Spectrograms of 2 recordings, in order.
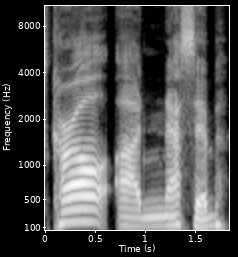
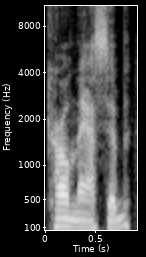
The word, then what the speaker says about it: Nassib: The guy's name is Carl Nassib, I believe is how you pronounce it. Carl Nassib.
